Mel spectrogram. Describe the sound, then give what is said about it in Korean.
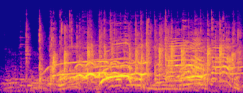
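A small group of people gathered in a small wine bar near a concert hall stand and clap steadily for several seconds to welcome an arriving performer, while many voices talk and call out over the applause, the noise staying loud and busy throughout. “도착했을 때에는 모두 일어나 박수로 맞았다.”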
